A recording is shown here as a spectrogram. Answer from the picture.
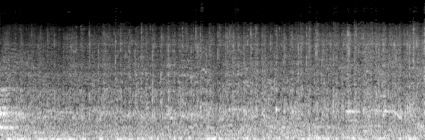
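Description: Hooves of a close pack of galloping Camargue horses clattering on an asphalt street, heard as a constant low rumble with irregular clatter, under the voices of a crowd.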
